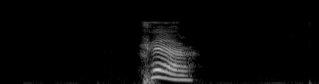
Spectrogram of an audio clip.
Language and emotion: Russian, neutral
